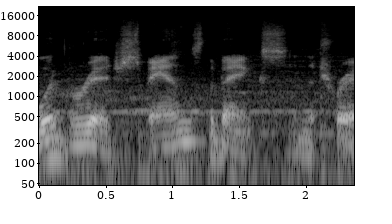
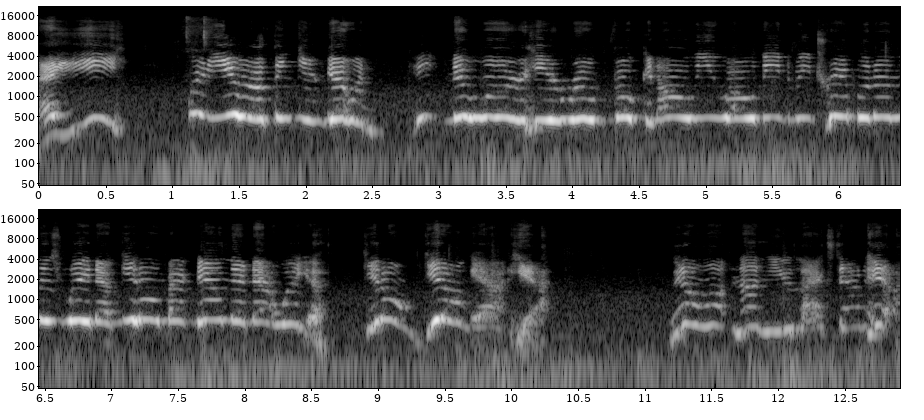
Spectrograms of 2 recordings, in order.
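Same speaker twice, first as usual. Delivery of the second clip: put-on shrill, squeaky boy voice, very high, very loud hollering; 10 dB louder than usual. A narrator voices a figure calling out to travelers at a bridge in a squeaky voice. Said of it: "he calls out to you in a squeaky voice".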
